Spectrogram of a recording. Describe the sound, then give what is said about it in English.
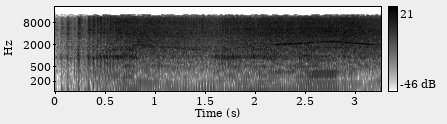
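A three-wheeler keke taxi engine runs during a ride in Freetown, West Africa, with a loud, steady, motorcycle-like drone that holds without pause and no voices. “The three-wheeler taxi is becoming more and more popular in West African nations”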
